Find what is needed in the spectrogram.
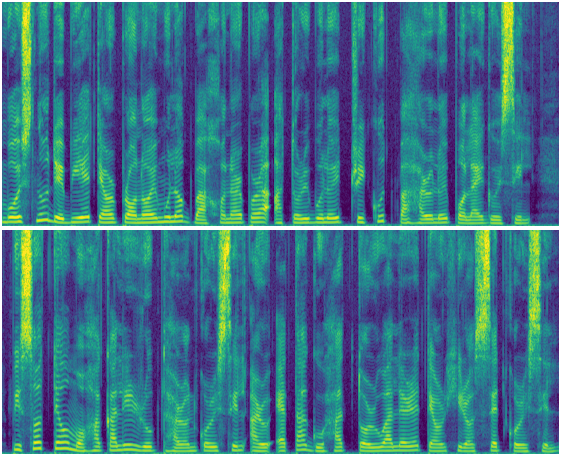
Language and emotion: Assamese, neutral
